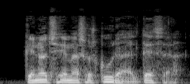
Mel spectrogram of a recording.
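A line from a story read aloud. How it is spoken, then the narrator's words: Murmured. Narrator (Spanish): murmuró Dorcas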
